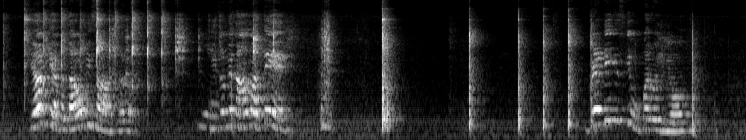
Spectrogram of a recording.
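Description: A plastic toy taps and knocks against a plastic cup.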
